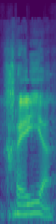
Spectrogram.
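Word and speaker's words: χρεία: necesidad la palabra necesidad en griego es creía con che chreia así se pronuncia y dice tener o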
